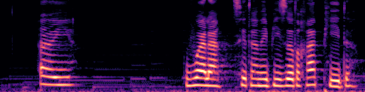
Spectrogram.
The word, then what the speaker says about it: œil: On ne prononce pas le L dans œil comme un L normal, donc on ne le prononce pas le.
